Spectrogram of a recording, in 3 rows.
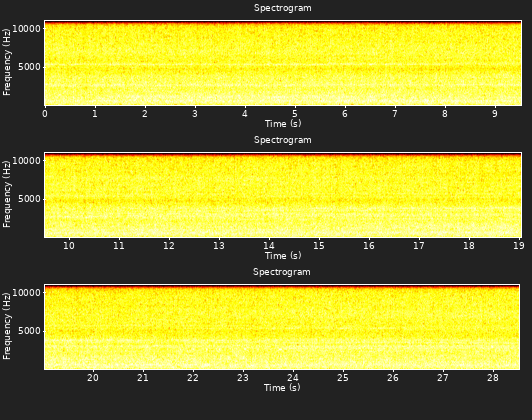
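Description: Electric motors and propellers of a MikroKopter Koax-Quadro X8 multicopter (eight rotors in four coaxial pairs) in flight, heard from the camera it carries: a steady whine of several pitches over a constant rush of propeller wash.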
